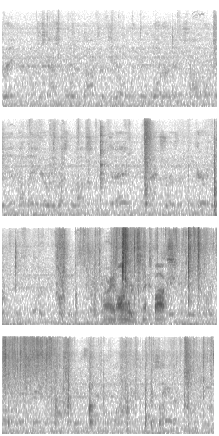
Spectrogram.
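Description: Card packaging crinkles and taps as hands handle it.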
